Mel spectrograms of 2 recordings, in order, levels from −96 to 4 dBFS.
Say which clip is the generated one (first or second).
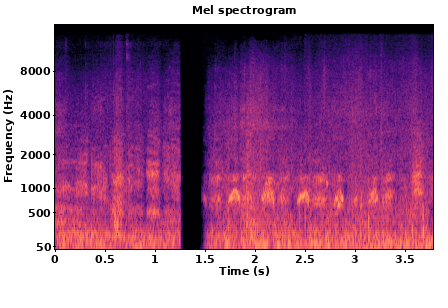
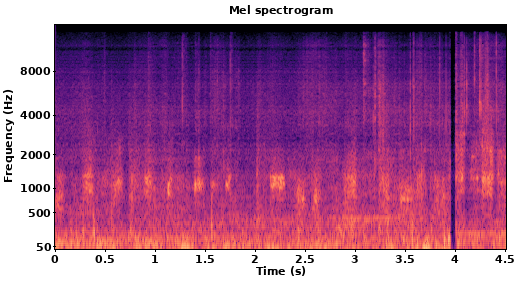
second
